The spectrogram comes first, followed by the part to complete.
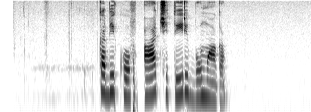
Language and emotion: Russian, neutral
